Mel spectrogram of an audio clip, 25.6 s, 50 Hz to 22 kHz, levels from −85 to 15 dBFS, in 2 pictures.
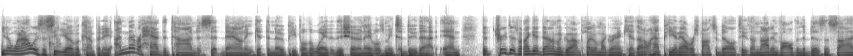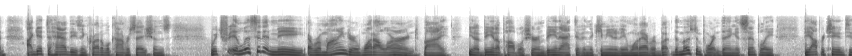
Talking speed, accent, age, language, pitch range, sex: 240 wpm, American, 50-69, English, 115-150 Hz, male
